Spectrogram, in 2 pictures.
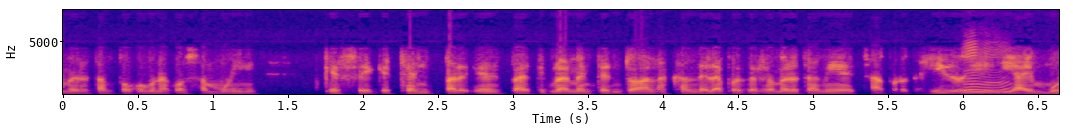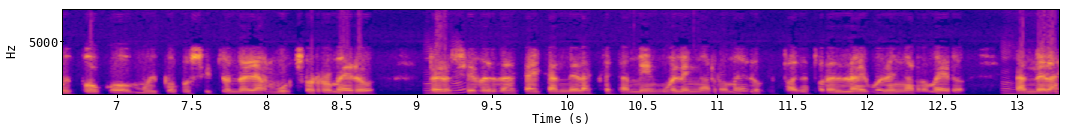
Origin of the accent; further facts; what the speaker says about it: Trigueros, Andalusia, Spain; De algo que me gusta presumir de mi pueblo es de la hospitalidad que tenemos los trigueños durante el mes de enero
